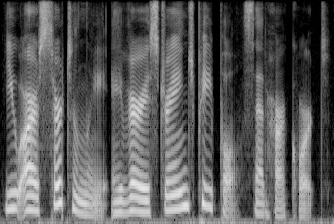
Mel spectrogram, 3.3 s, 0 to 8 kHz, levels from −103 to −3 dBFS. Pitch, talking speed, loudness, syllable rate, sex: 180 Hz, 160 wpm, -20 LUFS, 5.1 syllables/s, female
